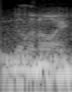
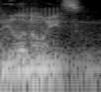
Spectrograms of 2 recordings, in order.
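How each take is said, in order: First: The final S is silent. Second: The final S is pronounced. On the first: The speaker calls it right. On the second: The speaker calls it wrong.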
